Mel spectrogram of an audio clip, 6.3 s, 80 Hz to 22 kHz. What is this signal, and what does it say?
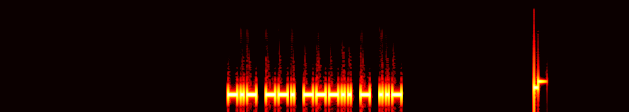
Morse code, heard as a keyed tone, about 38 wpm, 700 Hz. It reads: KG8TU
